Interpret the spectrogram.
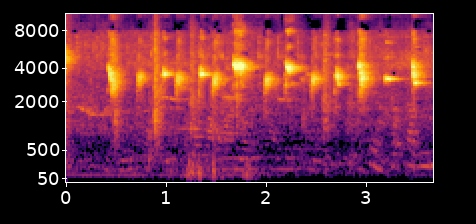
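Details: Energetic Bayeman (cicak kurincang) singing a quick run of clear high chirped notes, roughly four per second, with a low background hum. Recording meant as master song for tutoring cage birds for contests.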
